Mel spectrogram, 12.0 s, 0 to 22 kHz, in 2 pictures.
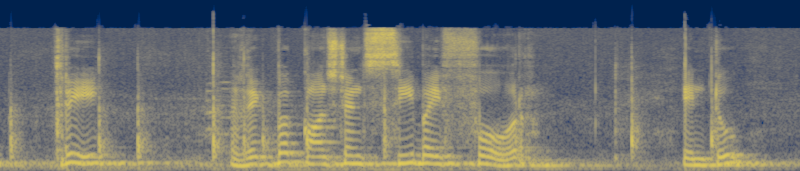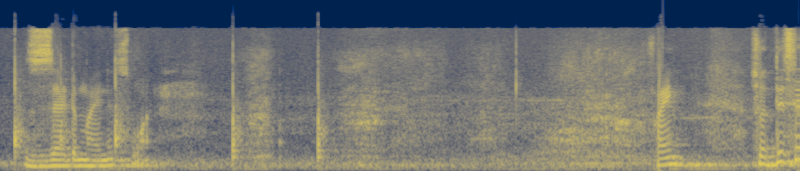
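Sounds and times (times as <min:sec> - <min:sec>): chalk tapping: 0:00.0 - 0:03.2, 0:04.6 - 0:09.8
chalk scraping on chalkboard: 0:07.8 - 0:10.8.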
